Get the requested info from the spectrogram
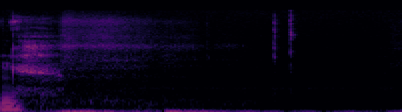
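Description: Quiet room tone through a close headset microphone, with a few faint clicks about one and a half seconds in.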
